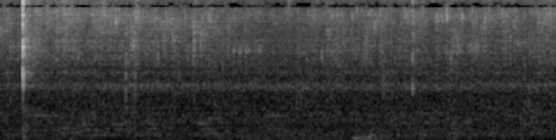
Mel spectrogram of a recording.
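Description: Aubergine slices frying in hot oil in a frying pan: a steady sizzle with small crackles, and one sharp click a moment in.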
